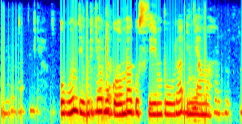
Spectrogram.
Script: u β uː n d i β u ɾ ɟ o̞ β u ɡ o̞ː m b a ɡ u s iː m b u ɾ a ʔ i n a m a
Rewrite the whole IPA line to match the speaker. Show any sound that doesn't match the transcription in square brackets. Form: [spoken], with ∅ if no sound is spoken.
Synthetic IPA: u β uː n d i β u ɾ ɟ o̞ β u ɡ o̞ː m b a ɡ u s iː m b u ɾ a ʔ i [ɲ] a m a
